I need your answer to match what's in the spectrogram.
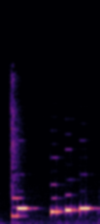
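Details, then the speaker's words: Electronic speed controller in a four-wheel-drive RC car powered on, connected to the wheel drive motor. A run of clean beeps climbs in pitch: the normal startup melody with the motor recognised. "you see here this melody and now if i activate this trigger the wheel should turn"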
